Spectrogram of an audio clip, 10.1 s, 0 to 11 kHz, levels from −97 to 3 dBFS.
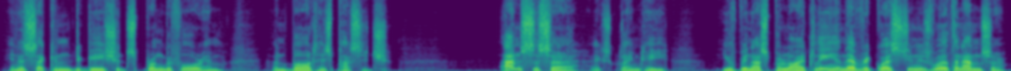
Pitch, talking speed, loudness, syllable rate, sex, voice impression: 140 Hz, 170 wpm, -19 LUFS, 6.0 syllables/s, male, masculine, slightly old, slightly thick, slightly tensed, powerful, slightly muffled, raspy, mature, wild, lively, strict, intense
